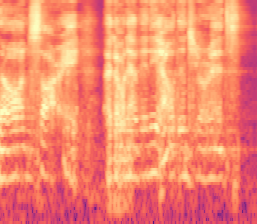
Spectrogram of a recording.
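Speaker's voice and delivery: soft, hoarse, rasping voice. Telling a story, a man answers a woman's question about paying, raspy voice. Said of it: "He replied in a raspy voice".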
